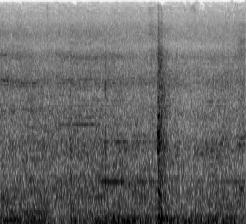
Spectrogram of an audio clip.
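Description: Steady low rumble of a busy exhibition hall: crowd and hall noise with no clear voices, and a single sharp knock about one and a half seconds in.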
